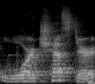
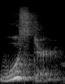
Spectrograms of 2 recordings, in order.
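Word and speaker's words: Worcester: would think a town a city like warchester is wooster so it's not yorkshire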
